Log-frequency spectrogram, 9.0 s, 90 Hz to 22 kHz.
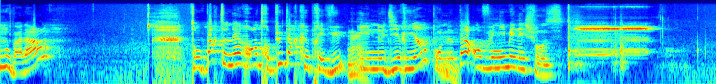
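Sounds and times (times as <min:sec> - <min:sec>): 
speech: 0:00.1 - 0:00.8, 0:01.9 - 0:07.1
loud electronic quiz buzzer: 0:07.1 - 0:08.3.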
